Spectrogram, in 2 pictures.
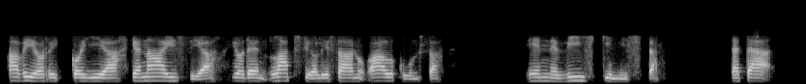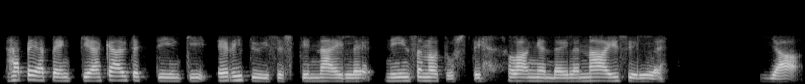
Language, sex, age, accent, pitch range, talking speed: Finnish, female, 40-59, native, 155-180 Hz, 75 wpm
